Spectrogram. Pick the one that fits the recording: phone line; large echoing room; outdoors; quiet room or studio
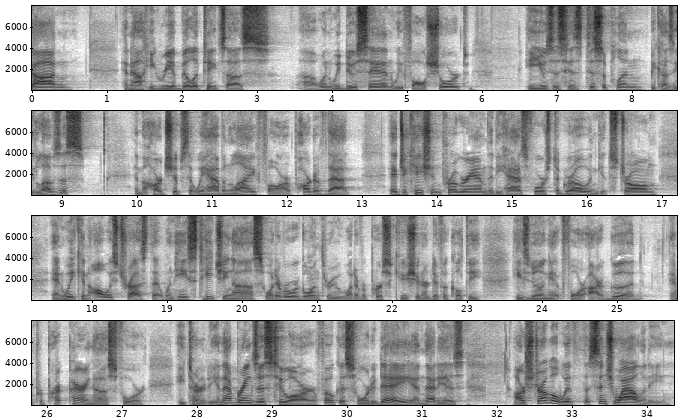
large echoing room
